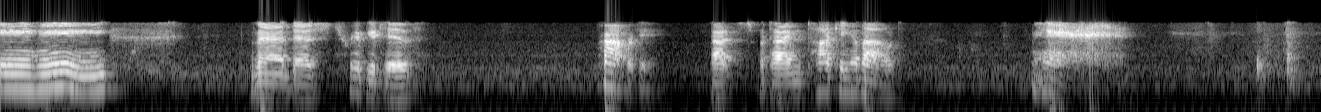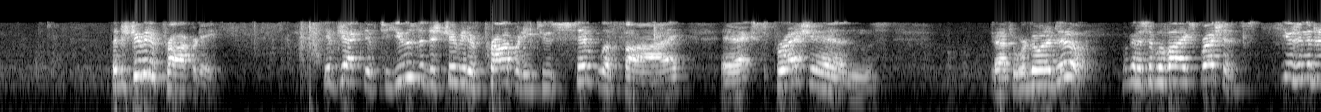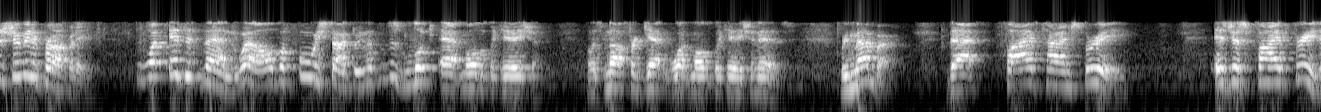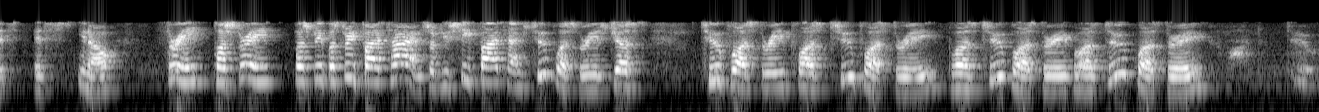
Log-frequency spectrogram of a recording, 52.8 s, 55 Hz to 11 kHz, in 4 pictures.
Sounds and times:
Speech: 0.0s - 1.1s, 2.5s - 4.3s, 6.0s - 9.1s, 14.3s - 15.6s, 16.3s - 22.2s, 23.1s - 37.8s, 38.5s - 52.8s
Inside, small room: 0.0s - 52.8s.

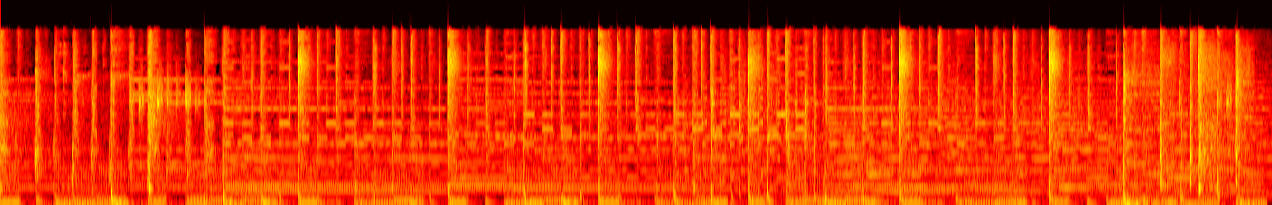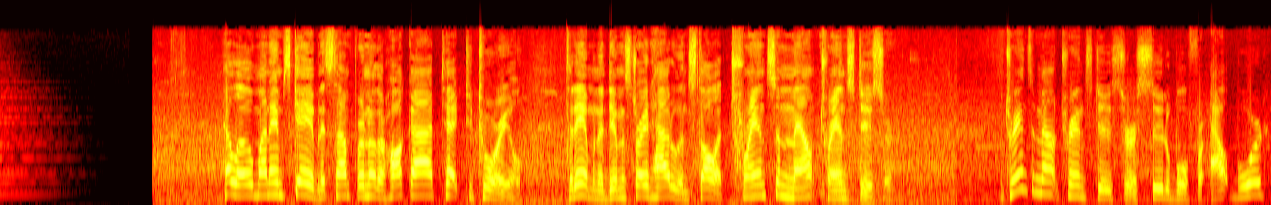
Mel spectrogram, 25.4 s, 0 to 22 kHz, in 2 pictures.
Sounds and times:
Speech: 15.0s - 21.7s, 22.7s - 25.4s.

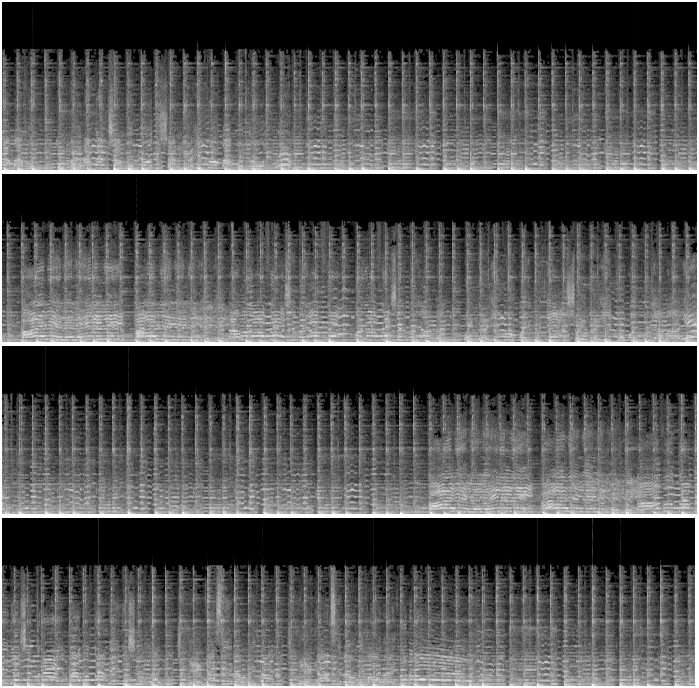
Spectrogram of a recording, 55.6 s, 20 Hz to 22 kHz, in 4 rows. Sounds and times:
Music: 0.0s - 55.5s.

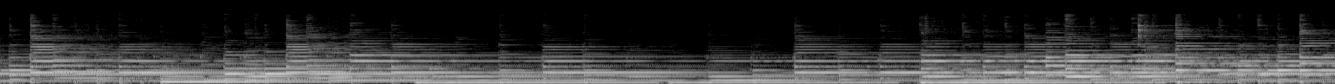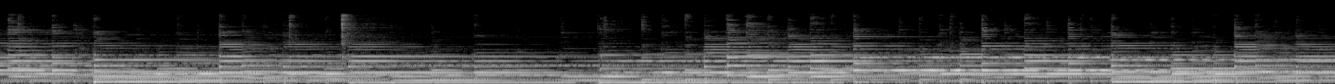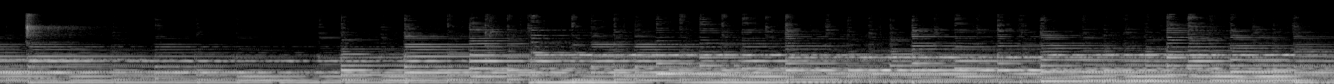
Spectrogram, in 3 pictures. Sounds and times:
Music: 0.0s - 40.0s.

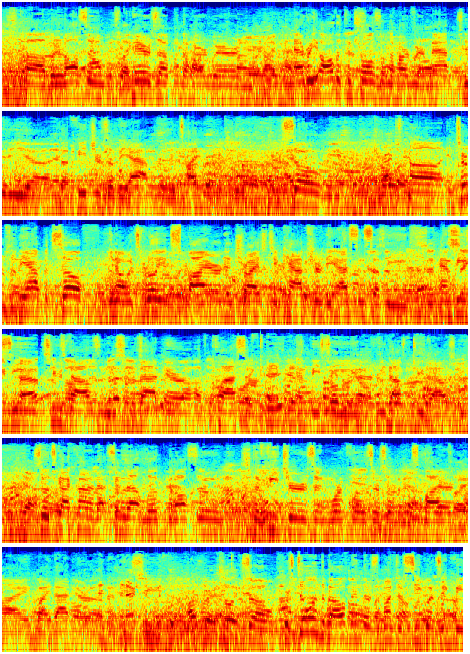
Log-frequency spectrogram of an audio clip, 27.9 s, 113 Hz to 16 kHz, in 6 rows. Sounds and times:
Speech: 0.0s - 27.9s.

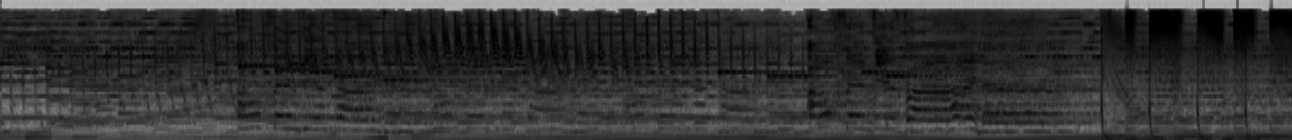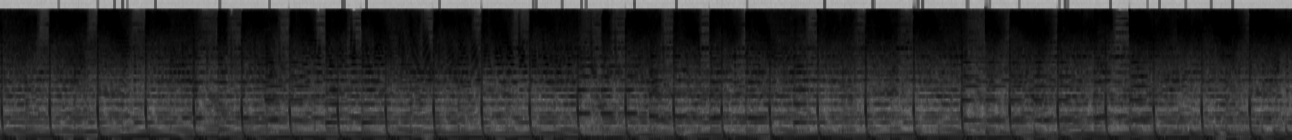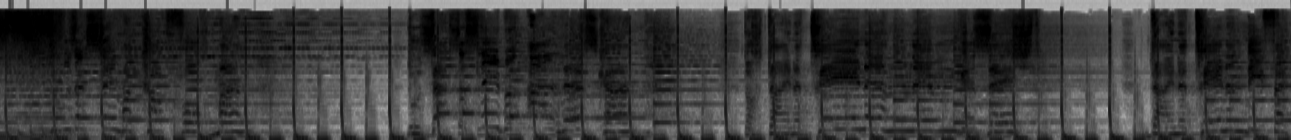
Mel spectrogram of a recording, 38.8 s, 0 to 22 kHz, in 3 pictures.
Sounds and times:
Disco: 0.0s - 38.7s.

